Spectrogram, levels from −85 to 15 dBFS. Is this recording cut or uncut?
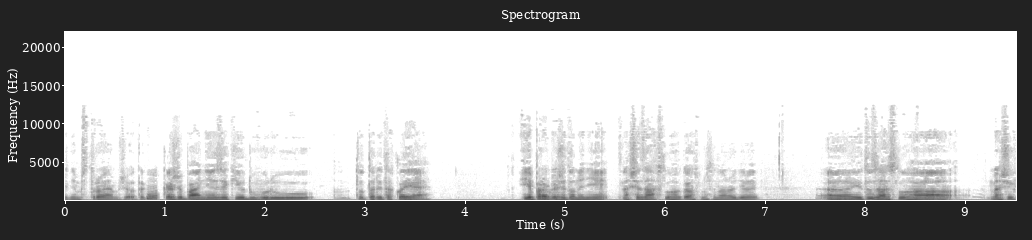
cut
